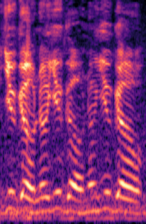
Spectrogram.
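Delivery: ordinary delivery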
